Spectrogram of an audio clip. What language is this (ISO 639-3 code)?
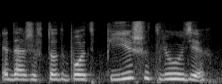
rus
